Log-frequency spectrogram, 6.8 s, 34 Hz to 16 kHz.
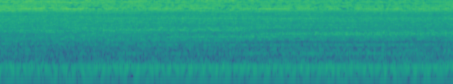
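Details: Nissan Fairlady Z Z33, VQ35DE V6, automatic, 310,000 km, just after a DIY engine overhaul: smooth, even idle with a steady low rumble and no knocks, ticks or misses. A healthy-running engine.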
